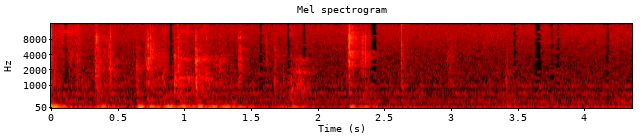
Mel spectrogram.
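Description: Typing on a computer keyboard: a quick run of keystrokes over the first two seconds or so, then a pause.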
